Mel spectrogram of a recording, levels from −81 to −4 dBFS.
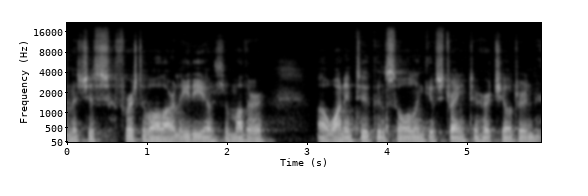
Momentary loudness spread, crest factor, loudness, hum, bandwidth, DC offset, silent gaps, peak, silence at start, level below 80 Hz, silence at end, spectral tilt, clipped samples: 5 LU; 18 dB; -27 LUFS; none; 19 kHz; under 0.1%; none; -10 dBFS; 0 s; -56 dBFS; 0 s; -4.5 dB/octave; under 0.1%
